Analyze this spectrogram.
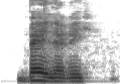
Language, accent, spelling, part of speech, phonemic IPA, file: French, Canada, bêlerai, verb, /bɛl.ʁe/, LL-Q150 (fra)-bêlerai.wav
- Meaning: first-person singular simple future of bêler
